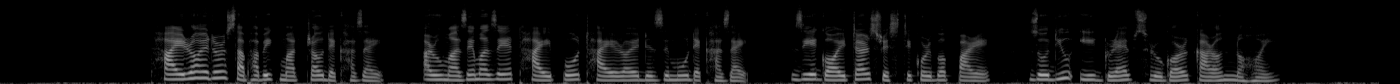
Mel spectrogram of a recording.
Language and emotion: Assamese, neutral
